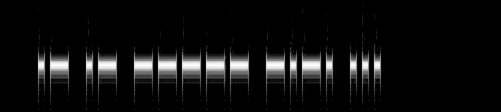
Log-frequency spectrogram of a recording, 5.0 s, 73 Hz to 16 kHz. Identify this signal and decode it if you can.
Morse code, heard as a keyed tone, about 21 wpm, 700 Hz. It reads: AA0CS
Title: Speed Racing - USA 2x2 Call Signs 17wpm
